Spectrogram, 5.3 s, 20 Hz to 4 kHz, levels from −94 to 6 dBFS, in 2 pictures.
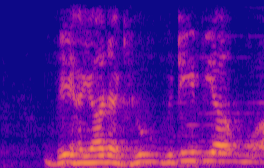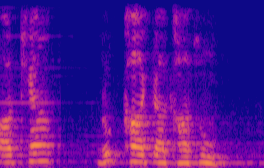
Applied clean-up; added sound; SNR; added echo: neural separator model SepFormer DNS4.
